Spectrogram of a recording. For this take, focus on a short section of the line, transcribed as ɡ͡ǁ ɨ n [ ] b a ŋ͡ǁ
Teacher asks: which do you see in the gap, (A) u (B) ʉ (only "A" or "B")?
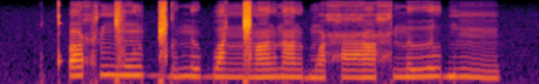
B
